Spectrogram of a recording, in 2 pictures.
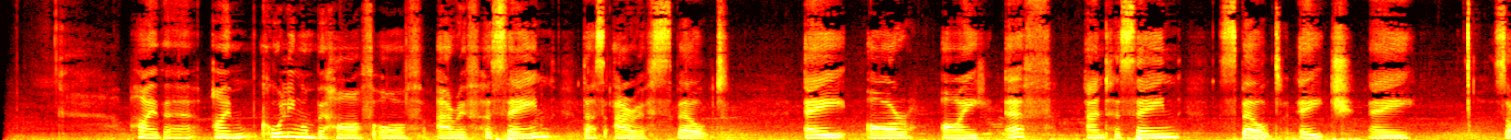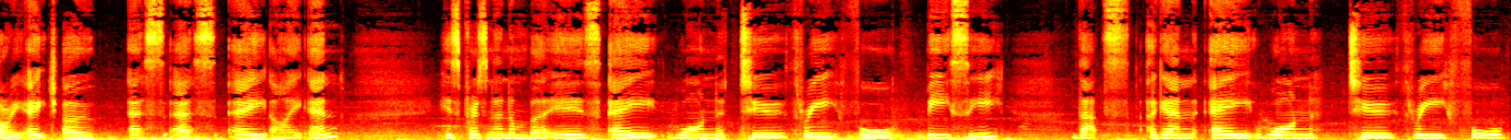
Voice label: example of voicemail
